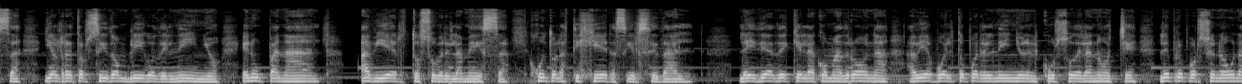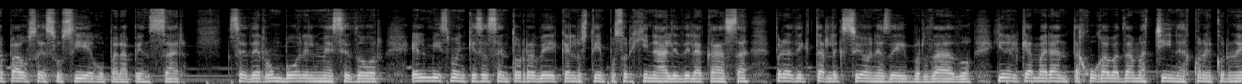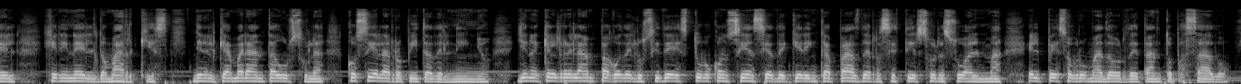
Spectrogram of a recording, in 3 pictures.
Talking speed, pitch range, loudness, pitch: 185 wpm, 135-150 Hz, -17 LUFS, 145 Hz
